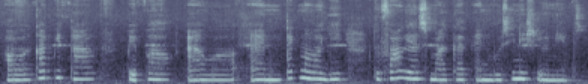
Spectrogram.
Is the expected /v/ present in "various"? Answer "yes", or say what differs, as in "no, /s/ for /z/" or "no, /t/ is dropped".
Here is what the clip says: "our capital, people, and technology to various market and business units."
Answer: no, /f/ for /v/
